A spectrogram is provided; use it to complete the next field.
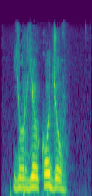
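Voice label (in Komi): "юрйыв кодзув" Komi, male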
